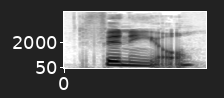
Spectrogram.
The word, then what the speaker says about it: finial: And there is also a separate $100,000 reward for the return of the Napoleon Bronze Eagle finale. Finial. That's how you pronounce it.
